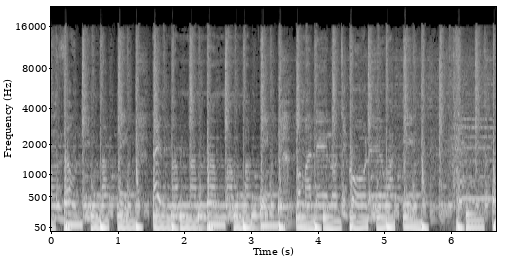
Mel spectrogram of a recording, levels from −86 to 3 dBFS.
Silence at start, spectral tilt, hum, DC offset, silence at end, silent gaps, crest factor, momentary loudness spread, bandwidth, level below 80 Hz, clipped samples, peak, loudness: 0 s; -4.5 dB/octave; none; under 0.1%; 0 s; none; 10 dB; 2 LU; 17 kHz; -14 dBFS; under 0.1%; 0 dBFS; -13 LUFS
